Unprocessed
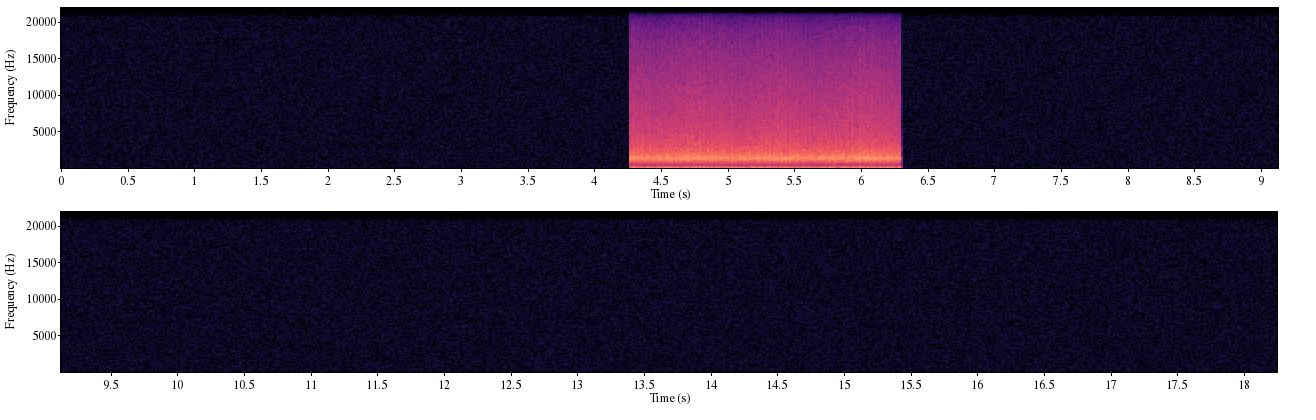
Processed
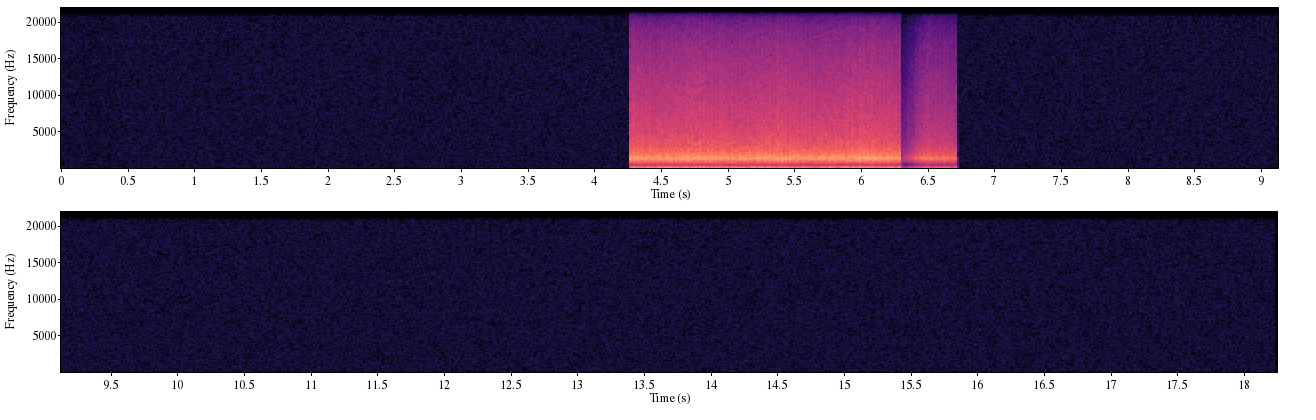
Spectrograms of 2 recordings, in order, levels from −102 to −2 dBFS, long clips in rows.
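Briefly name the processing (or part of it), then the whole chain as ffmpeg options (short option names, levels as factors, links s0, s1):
ducked delay: -filter_complex "[0:a]asplit=3[s0][s1][s2];[s1]adelay=419,volume=0.398[s3];[s2]apad=whole_len=823392[s4];[s3][s4]sidechaincompress=threshold=0.00891:ratio=8:attack=21:release=133[s5];[s0][s5]amix=inputs=2:normalize=0,volume=1.33"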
